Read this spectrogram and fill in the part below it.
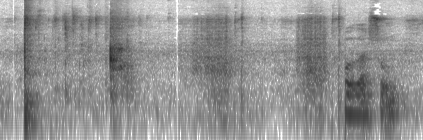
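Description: Lotion squirts from a bottle into a hand.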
